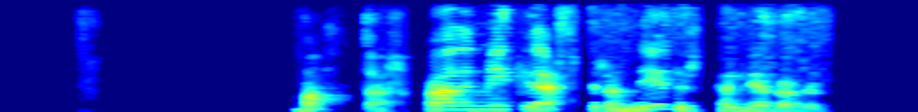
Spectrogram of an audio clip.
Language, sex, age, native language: Icelandic, male, 30-39, Icelandic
